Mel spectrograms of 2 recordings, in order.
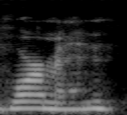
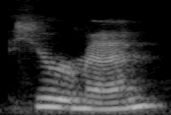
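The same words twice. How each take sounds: First: Horman with a plain "hor" opening; former pronunciation. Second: Heuermann with a "hyoo-er" opening; corrected pronunciation. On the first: Vlogger admitting an earlier attempt, surname pronounced Horman. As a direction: say Horman as "HOR-man", no "hyoo". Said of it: "I was saying Horman". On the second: Vlogger correcting the surname, Heuermann pronounced with "hyoo". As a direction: say Heuermann as "HYOO-er-man", rising at the end. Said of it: "I guess you pronounce it". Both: Shown as a demonstration.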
